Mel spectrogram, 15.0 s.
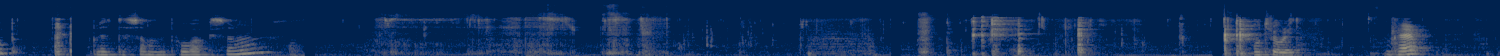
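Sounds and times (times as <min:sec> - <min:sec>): soft wet chewing: 0:03.4 - 0:09.7, 0:10.3 - 0:12.2.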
